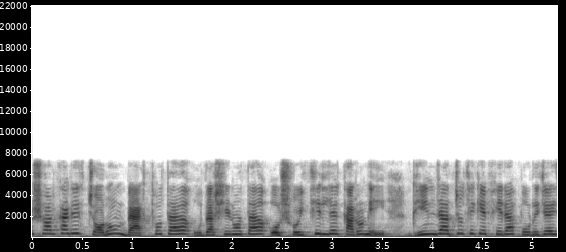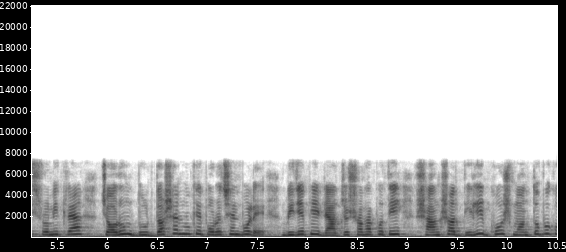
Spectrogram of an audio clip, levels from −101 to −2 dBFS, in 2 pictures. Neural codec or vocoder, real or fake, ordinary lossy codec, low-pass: codec, 16 kHz, 4 kbps, FunCodec, trained on Chinese and English, 50 frames a second; fake; none; 7.2 kHz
